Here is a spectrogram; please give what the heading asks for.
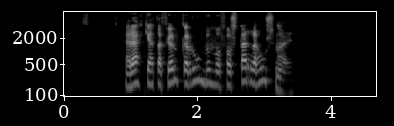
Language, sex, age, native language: Icelandic, male, 40-49, Icelandic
